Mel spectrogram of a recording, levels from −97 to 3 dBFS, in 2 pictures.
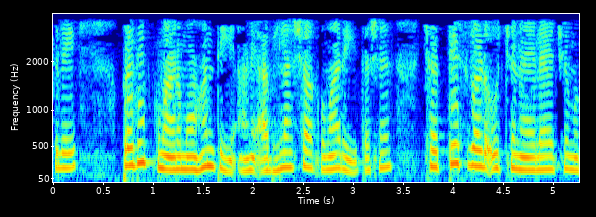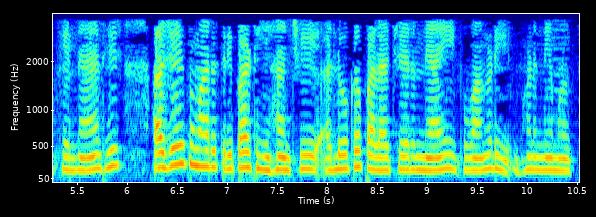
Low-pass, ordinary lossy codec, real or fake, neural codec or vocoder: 3.6 kHz; MP3, 24 kbps; real; none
